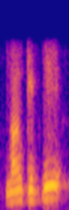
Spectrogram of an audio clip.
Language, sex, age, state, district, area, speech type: Marathi, male, 18-30, Maharashtra, Amravati, rural, conversation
